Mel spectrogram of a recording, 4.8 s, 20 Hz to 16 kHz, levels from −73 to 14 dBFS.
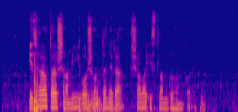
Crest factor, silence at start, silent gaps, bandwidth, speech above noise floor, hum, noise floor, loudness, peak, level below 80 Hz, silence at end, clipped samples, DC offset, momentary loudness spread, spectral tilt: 22 dB; 0.6 s; none; 11.5 kHz; 35 dB; none; -57 dBFS; -22 LUFS; 0 dBFS; -36 dBFS; 0.65 s; under 0.1%; under 0.1%; 18 LU; -5.5 dB/octave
